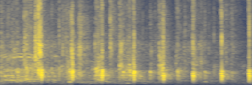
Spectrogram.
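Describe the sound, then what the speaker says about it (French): Audience applause at a village festival in France, a burst of steady clapping from a gathered crowd, fairly close and continuous for a couple of seconds with individual claps standing out. "Mademoiselle Payette Barbara, sous vos applaudissements."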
